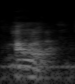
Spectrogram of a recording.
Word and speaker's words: 황홀하다: 발음이 방이요? 황이요? 황홀하다.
